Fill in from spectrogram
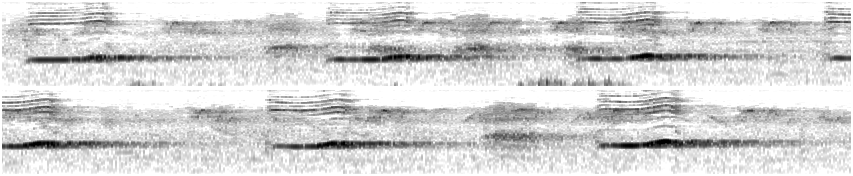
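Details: An Asian koel gives six clear, slightly rising whistled 'koo-oo' notes, about one every second and a half, over faint background noise and a brief low rumble.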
